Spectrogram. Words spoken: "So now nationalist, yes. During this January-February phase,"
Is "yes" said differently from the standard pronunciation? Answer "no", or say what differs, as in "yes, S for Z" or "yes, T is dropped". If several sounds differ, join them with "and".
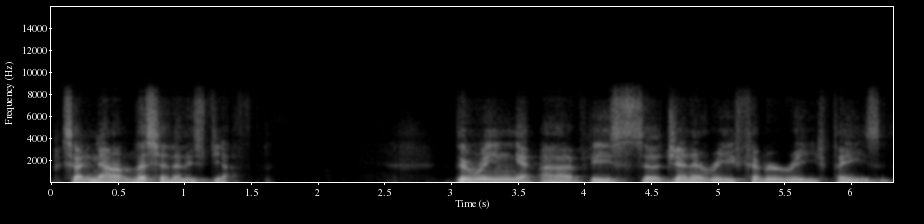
yes, TH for S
